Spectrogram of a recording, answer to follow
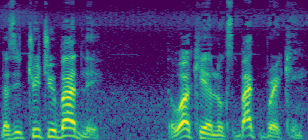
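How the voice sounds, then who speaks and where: An actor playing a brooding, vengeful Egyptian warrior in a video game, gravelly, grave and intense. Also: male voice, mid-range voice, big pitch swings, moderate pace, bright, forceful tone, full character voice. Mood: earnest. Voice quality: gravelly, husky. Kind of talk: dramatic video game acting.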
